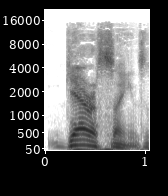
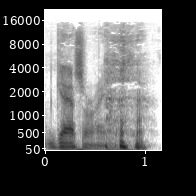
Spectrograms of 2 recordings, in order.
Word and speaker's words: Gerasenes: And if you're with us last week, Hunty and I went to the region of the, and I'm going to say it properly, Gerasenes, not Gazarenes. Gerasenes.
